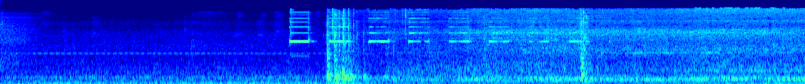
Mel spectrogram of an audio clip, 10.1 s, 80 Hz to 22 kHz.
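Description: Class 172 Turbostar diesel multiple unit rumbling steadily, with its door warning sounding as a run of short high beeps for about four seconds, starting about three and a half seconds in. The sliding door opens with a thud just after the beeps begin.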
